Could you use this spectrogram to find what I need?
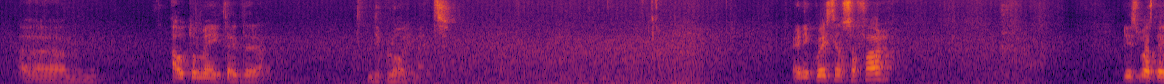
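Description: A man speaks calmly to an audience through a microphone.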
